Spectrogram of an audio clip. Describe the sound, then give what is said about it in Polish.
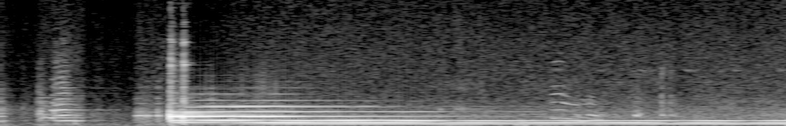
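A church bell in Stare Bielsko, in daily use, strikes once loudly after faint scattered sounds. Its bright, layered tone then rings on in a long, steady hum to the end. “Właśnie w przeciwieństwie do swojego słynnego krewnego z Krakowa, ten dzwon codziennie służy wiernym w Starym Bielsku. Niewielka próbka dźwięku, chociaż bardzo cicha.”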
